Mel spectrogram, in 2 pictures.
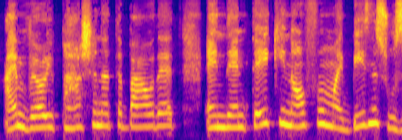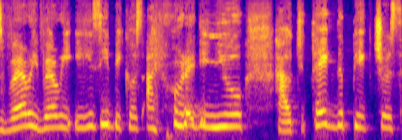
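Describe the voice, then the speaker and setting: Bulgarian lady in her 30s telling her story on a podcast, higher voice, really dry sound, enthusiastic. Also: no echo. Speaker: podcast guest, pet photographer. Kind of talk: interview storytelling.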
